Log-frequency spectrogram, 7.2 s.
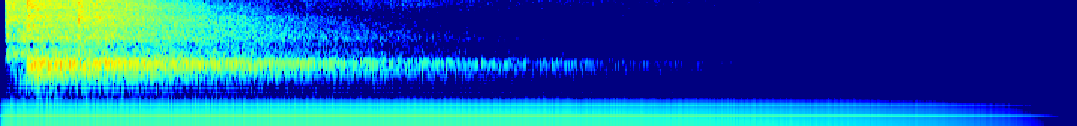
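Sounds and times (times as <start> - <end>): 
echoing water drips in a cave: 0.0 - 5.1.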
